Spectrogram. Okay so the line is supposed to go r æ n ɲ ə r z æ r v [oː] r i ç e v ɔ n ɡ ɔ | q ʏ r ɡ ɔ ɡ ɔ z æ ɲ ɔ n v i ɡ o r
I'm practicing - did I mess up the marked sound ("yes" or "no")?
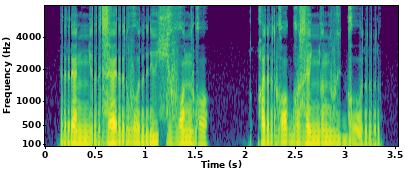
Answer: yes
